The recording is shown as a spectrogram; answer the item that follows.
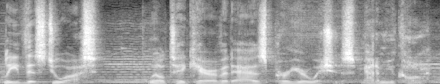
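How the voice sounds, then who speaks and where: A man voicing a calm, reserved adventurer in a video game, with a measured, pensive manner. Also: low-pitched, music in the background, close to an everyday voice.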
